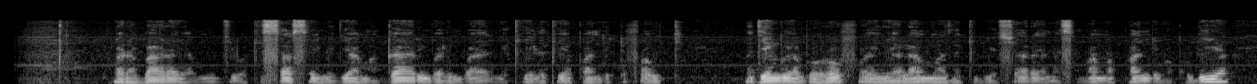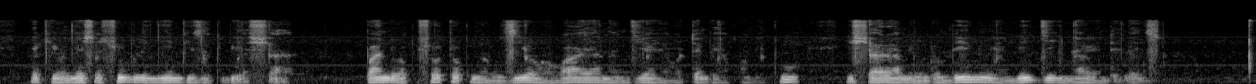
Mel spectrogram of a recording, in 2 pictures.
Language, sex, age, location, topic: Swahili, male, 36-49, Nairobi, government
